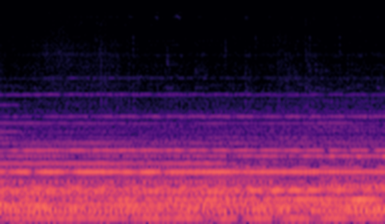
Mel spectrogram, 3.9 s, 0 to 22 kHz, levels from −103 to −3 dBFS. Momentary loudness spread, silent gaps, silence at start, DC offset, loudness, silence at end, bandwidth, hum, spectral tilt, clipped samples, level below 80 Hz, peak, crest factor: 1 LU; none; 0 s; under 0.1%; -35 LUFS; 0 s; 6.4 kHz; none; -9.5 dB/octave; under 0.1%; -50 dBFS; -24 dBFS; 12 dB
